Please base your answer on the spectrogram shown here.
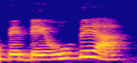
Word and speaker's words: BBVA: Então, o nome do banco é pronunciado como BBVA.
